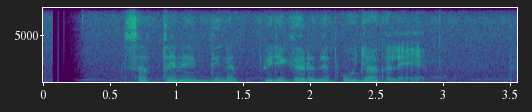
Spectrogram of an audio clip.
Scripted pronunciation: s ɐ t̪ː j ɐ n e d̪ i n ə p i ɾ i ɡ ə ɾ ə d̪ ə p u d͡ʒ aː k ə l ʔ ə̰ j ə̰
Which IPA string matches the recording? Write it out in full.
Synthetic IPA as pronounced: s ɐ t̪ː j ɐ n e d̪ i n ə p i ɾ i k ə ɾ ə d̪ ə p uː d͡ʒ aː k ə l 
